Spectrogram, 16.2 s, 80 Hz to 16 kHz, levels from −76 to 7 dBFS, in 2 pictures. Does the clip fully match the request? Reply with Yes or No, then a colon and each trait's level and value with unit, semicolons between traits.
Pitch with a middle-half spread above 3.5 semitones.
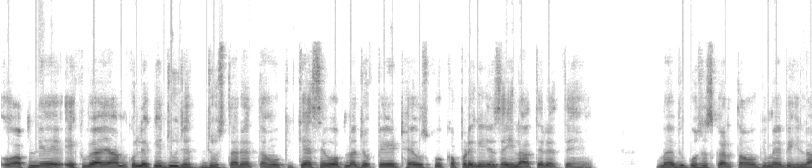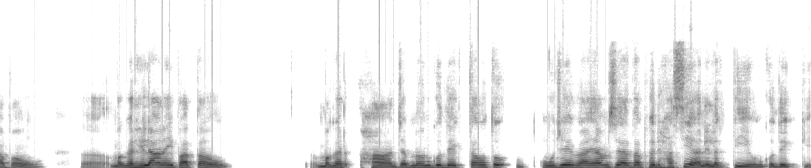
No: average, 3.1 semitones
